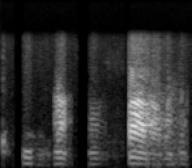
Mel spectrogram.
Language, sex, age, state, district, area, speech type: Malayalam, male, 45-60, Kerala, Kottayam, rural, conversation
